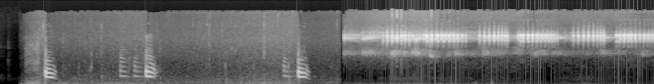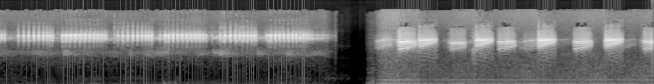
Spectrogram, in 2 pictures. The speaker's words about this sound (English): Now, I don't know about you, but I just adore the sound of frogs.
